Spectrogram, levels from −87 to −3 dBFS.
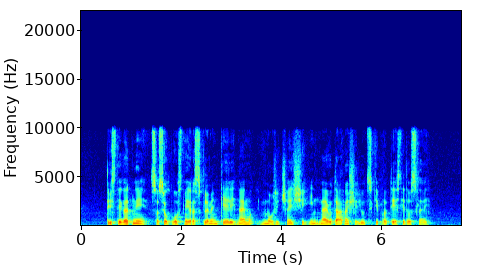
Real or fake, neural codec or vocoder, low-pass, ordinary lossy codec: fake; codec, 44.1 kHz, 7.8 kbps, Pupu-Codec; 9.9 kHz; none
